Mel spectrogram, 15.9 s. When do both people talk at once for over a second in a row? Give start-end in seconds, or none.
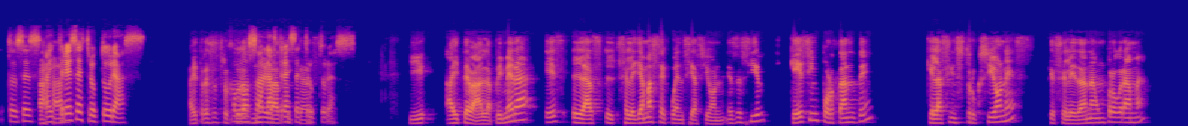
3.0-4.3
